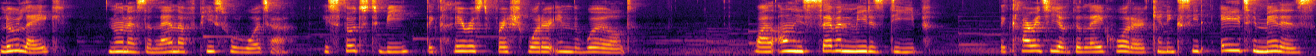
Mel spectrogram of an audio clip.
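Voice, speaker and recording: With a French accent, a woman speaks at a moderate pace in a high pitch and a monotone, flat intonation while music plays in the background. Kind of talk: travel vlog voice-over narration.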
